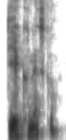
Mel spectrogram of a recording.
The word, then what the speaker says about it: Diaconescu: But also Andrea, Peter, how do you pronounce the second name in Toronto? Andrea Diaconescu?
